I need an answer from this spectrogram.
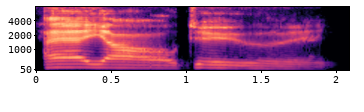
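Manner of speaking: very slow, stretched-out hello; drawn-out greeting. Real, not acted. Drawn-out greeting to arriving viewers.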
